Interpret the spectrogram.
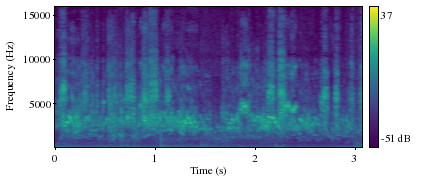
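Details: Aviary colony of Australian budgerigars chattering, with bright whistled chirps standing out over a constant high, scratchy background warble from many birds.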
